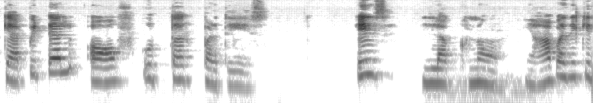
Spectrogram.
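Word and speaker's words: Lucknow: लखनऊ यहां पर देखि लखनो पढ़ा जाता है इसको अब यहां पर देखिए एल यू लक यहां पर यू साइलेंट है सी के को का पड़ा और एन ओ ओ डब्लू को ओ पड़े यानी कि लखनऊ उत्तर प्रदेश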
